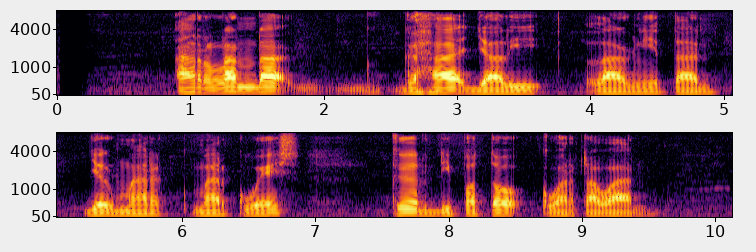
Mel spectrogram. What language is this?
Sundanese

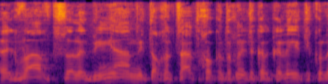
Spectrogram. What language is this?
Hebrew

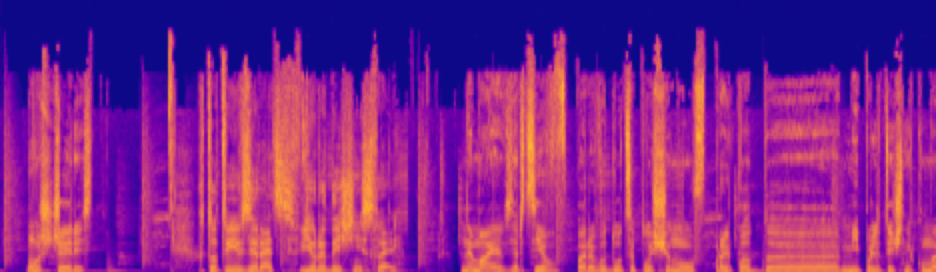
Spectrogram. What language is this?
Ukrainian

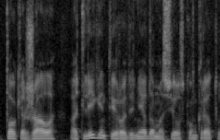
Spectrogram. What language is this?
Lithuanian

